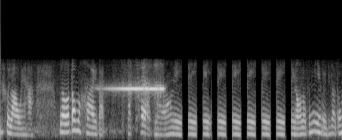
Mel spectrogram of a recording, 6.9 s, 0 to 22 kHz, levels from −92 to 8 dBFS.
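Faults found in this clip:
G.729 codec throughout: band limited to roughly 150 Hz–3.7 kHz, rough, synthetic speech texture from 8 kbit/s pulse-and-filter reconstruction, plainly audible across the whole clip.

Stutter with silent gaps, 3.62–5.87 s: a 165 ms burst replays seven times, each followed by 129 ms digital silence, 294 ms period. Likely a stalled player or stream re-serving its last fragment.

VoIP packet loss concealed by the speech codec, 4.16–4.22 s: 30 ms dropout, consistent with three lost 10 ms frames, filled with decaying extrapolation of the previous pitch and filter.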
